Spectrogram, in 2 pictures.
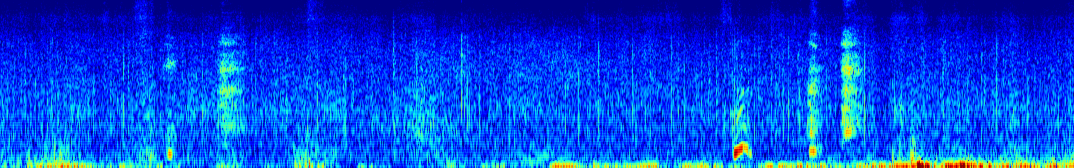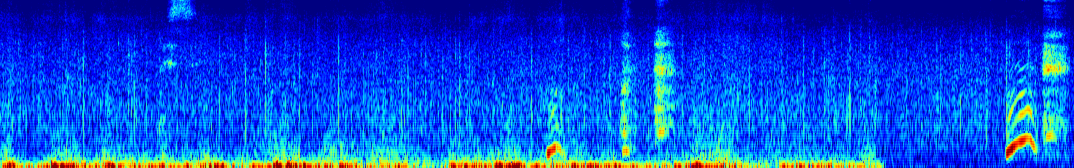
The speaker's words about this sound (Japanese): でも雨だって強くなるし、それにまあ、ほらどんどん寒くなってきてる。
